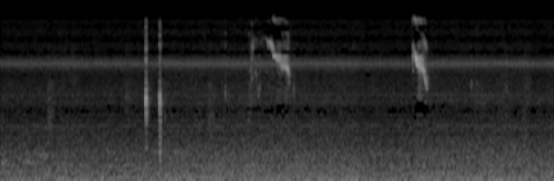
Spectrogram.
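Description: Two short, very high bird calls, each sweeping quickly downward, the second one louder, over a steady high-pitched insect drone. Two sharp clicks come shortly before the first call.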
